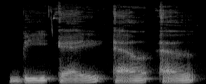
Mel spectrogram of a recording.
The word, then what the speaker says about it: ballad: It's not ballad, it's ballad. Ballad. Firstly, it's not the second syllable that the stress falls on, it's on the initial syllable. And the first vowel sound is not it's a. And the second vowel sound is not r, it's It's also a. Schwa.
